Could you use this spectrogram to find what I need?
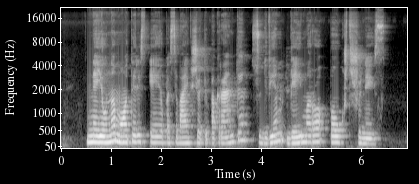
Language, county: Lithuanian, Alytus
